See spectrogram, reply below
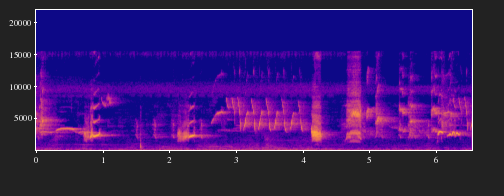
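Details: Oriental magpie-robin in active challenge song, seeking an opponent, played as a lure to make other birds sing their full repertoire: loud separated whistles, a quick run of repeated buzzy high notes, and sharp chirps, over soft low background hum.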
